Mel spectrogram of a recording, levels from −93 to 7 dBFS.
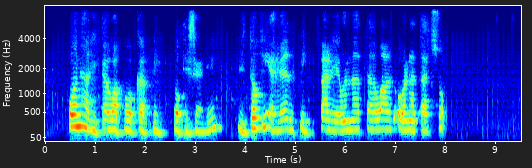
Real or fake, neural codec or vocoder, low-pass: fake; codec, 16 kHz, 1 kbps, X-Codec, HuBERT features, trained on general audio; 7.2 kHz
